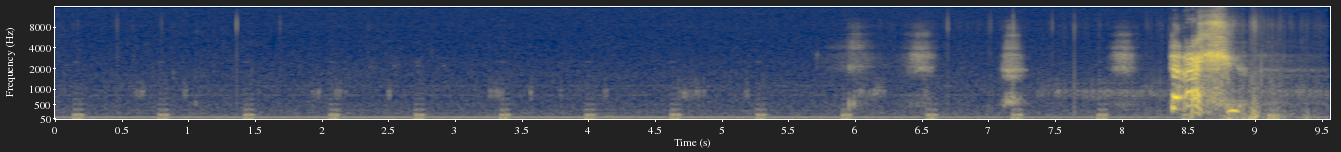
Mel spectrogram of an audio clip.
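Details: Sneezing with a bad cold: steady faint clicking, then several sniffs or false starts building to one loud, forceful sneeze.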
